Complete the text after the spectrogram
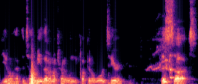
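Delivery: ordinary talk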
